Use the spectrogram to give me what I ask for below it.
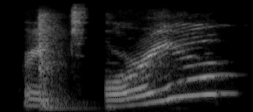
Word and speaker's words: Praetorium: Spell it one more time. Pretorium. Praetorium?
